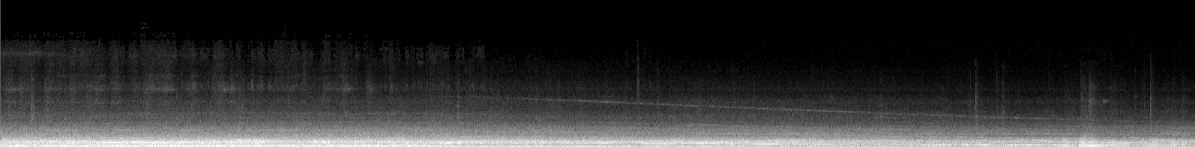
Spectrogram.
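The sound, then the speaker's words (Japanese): A train arriving at Shiga station rolls along with a steady, loud rumble of wheels on rails, while a thin motor whine slowly glides downward in pitch as the train eases off; there is no talking. “お出口は左側に変わります。”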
